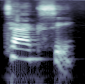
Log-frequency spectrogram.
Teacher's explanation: tem aquele som entre a letra A e E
